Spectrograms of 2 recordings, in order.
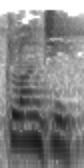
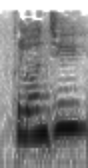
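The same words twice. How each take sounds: First: Said in the usual way. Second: kalonji repeated louder with a rising tune; emphatic repeat. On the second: Shown as a demonstration. Host repeats the seed name to viewers, emphatic and rising. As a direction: punch kalonji louder, lifting at the end.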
